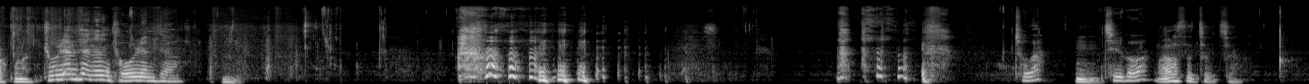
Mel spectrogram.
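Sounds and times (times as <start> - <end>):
people chewing: 0.1 - 4.6
people laughing: 4.6 - 7.2, 8.4 - 9.4.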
